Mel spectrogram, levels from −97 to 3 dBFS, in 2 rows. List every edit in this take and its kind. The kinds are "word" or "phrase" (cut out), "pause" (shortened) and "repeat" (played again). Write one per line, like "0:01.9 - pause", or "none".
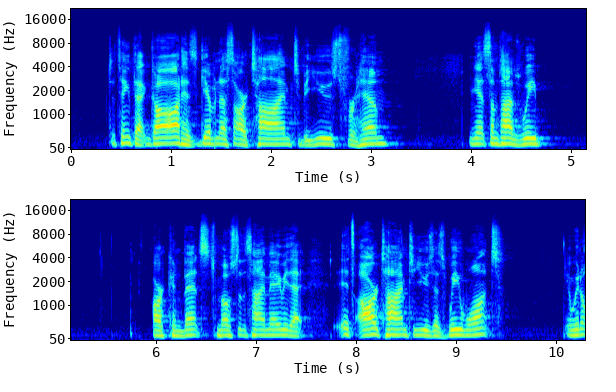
none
